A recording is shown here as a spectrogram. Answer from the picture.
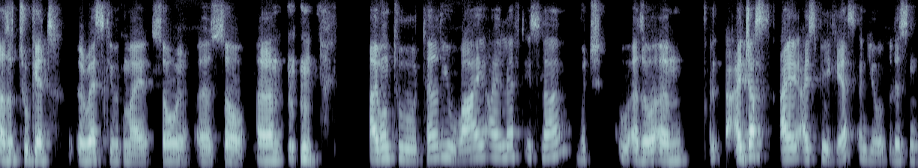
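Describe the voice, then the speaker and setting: A man's high voice at a very slow pace, with ordinary pitch variation. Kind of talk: call-in question. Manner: halting, many fillers and restarts.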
